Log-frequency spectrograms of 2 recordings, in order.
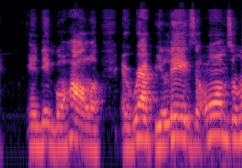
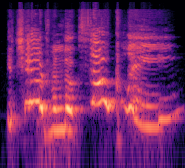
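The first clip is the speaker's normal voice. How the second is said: very high, louder, slow fake-sweet gushing; Miss Millie; 7 dB louder, slower than usual. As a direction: coo over the children, high and syrupy. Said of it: "It's some Miss Millies out there".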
